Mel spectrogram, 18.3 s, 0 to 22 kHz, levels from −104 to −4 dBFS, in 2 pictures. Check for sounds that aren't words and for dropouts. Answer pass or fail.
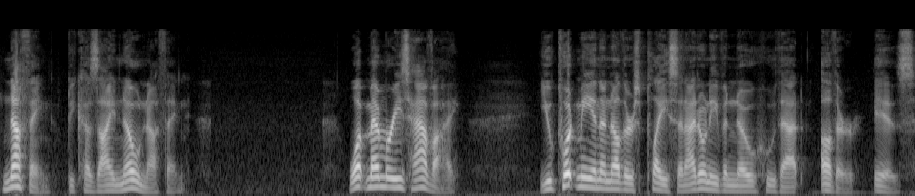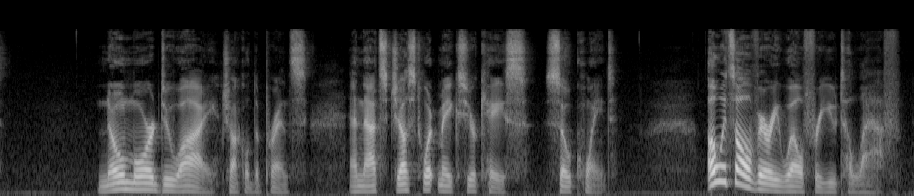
pass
